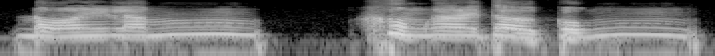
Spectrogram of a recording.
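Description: A man voicing the bitter ghost of a miscarried child, speaking in a high, thin, drawn-out whine and cursing the family. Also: level tone, a bit bright, no room sound, studio quality, heavily acted. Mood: mournful whining. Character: wailing ghost of an unborn child, bitter, vengeful.

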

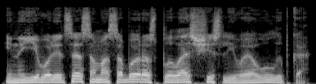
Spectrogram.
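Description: A man reading a fantasy novel aloud as audiobook narrator, in a steady storytelling manner. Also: fairly low pitch, a little fast, dry recording, clean studio sound. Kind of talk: scripted narration.

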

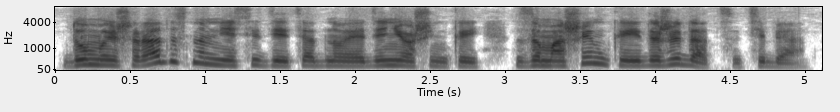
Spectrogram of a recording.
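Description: A man's voice: high-pitched, lively intonation, normal speed, dry recording. A man voicing a young pregnant village wife who scolds her husband sarcastically, in a dull, dry audiobook recording. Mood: bitter, scolding.

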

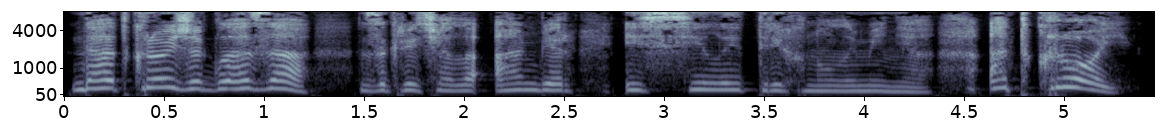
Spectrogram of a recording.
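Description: A woman voicing a gentle young noblewoman, the heroine's sister, pleading in a higher, louder voice. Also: steady tone, fairly quick, no room sound, studio quality, lightly acted. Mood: urgent.

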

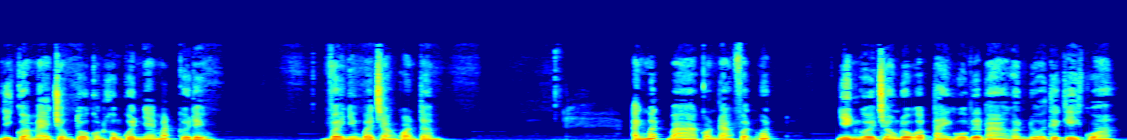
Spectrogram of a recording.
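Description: Woman narrating a family drama story. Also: lowish voice. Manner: steady first-person storytelling.

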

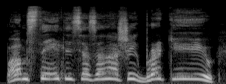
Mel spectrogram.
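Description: A man's voice: sits high, big pitch swings, takes it slowly, vocal fry, no echo, clean studio sound, pitched above the performer's own voice, full character voice. A man reading an audiobook, voicing a mob of furious bearded warriors howling together. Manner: howling in unison.

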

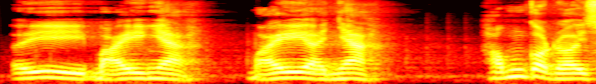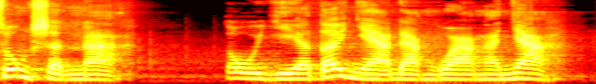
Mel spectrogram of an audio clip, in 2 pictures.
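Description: A woman's voice: on the low side, normal speed, natural voice. A woman voicing a boisterous, teasing drunken old village man. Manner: joking, protesting.

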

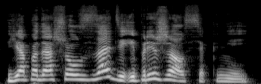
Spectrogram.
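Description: A woman narrating a first-person audiobook in an expressive, sultry reading style. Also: medium pitch, normal speed.

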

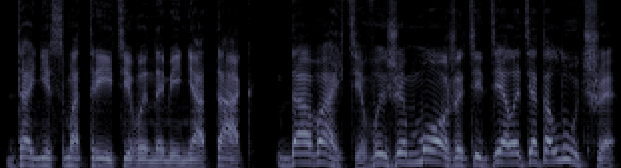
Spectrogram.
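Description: Мужчина-чтец озвучивает Люсинду, вспыльчивую и властную ведьму, которая визгливо и повелительно кричит на сестёр в сказочной аудиокниге. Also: male voice, on the high side, big pitch swings, measured pace, a bit bright, no echo, clean studio sound. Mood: властно. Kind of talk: чтение аудиокниги с озвучкой персонажей.

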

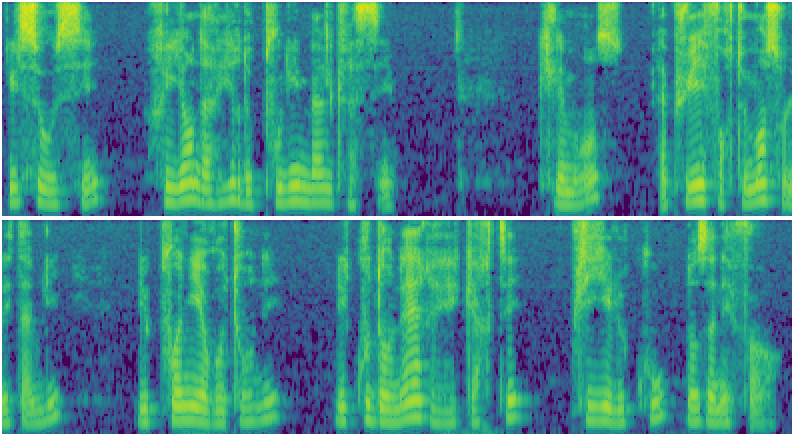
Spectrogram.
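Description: Woman reading a novel out loud, calm and steady, warm mellow voice. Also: medium pitch, measured pace. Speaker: audiobook reader. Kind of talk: scripted literary narration.

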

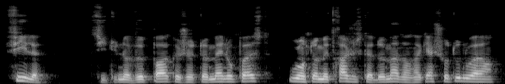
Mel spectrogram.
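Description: A man reading a storybook, voicing a gruff but kindly old army sergeant who scolds and blusters. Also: mid-range voice, fairly even intonation, brisk, mellow, close to an everyday voice. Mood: scolding. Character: gruff, good-natured old army sergeant park keeper.

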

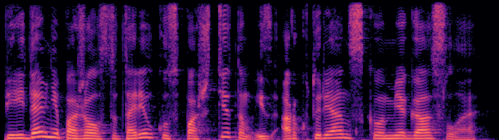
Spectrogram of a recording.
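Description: A reader lightly playing a composed young woman, calm and practical. Matter-of-fact delivery, close to the narrating voice. Audiobook character. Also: medium pitch, fast, natural voice.

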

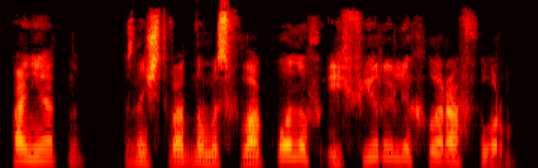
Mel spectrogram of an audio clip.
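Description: A calm, deadpan teenage boy, voiced by a male narrator in an audiobook, speaking in short flat sentences without emotion. The voice stays close to the reader's own, just a little higher. It is recorded dry and close. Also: a little fast, no echo.

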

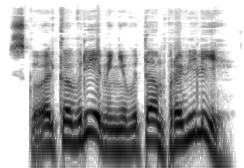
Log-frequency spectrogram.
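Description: A tall detective who never lifts his voice, asking each question flat and deliberate, as a man plays him. His tone sits a little higher than the reader's own, warm and husky, recorded dry. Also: dry recording. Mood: cold. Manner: level, expressionless, deliberate. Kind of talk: audiobook character voice.

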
